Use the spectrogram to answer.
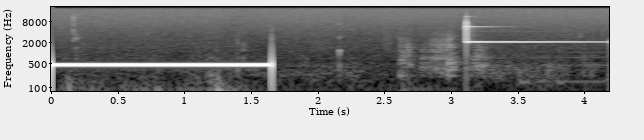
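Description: A telephone dial tone plays while a dropped call is redialed. A loud, steady low tone holds for about a second and a half and then cuts off. After a short near-silent gap with faint stray noises, a higher, thinner tone starts sharply and holds.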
